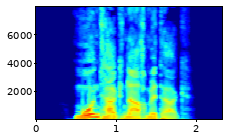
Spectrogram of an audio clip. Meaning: Monday afternoon
- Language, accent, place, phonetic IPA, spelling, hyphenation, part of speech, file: German, Germany, Berlin, [ˈmoːntaːkˌnaːχmɪtaːk], Montagnachmittag, Mon‧tag‧nach‧mit‧tag, noun, De-Montagnachmittag.ogg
